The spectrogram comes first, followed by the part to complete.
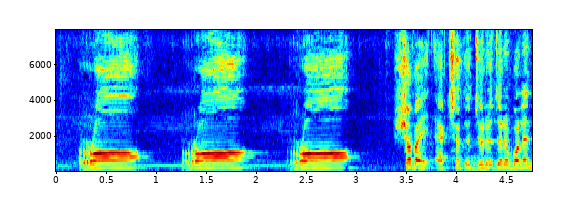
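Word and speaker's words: راء: জিহ্বার পিঠ তার বরাবর উপরে তালুর সঙ্গে লাগিয়ে মোটা আওয়াজে উচ্চারণ হবে র র র।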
